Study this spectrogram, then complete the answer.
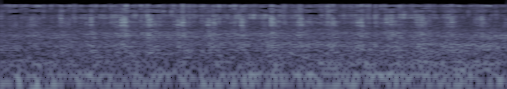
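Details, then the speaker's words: Walk-in cooler that iced up, after a pump-down test: the defrost time clock motor gives a fast, steady, buzzy rattle like a small sewing machine and sounds rough. Suspected smoked-out defrost timer; the unit comes back on after the time delay. "if the defrost timer smoked out we'll see if it advances that sounds a bit rough there we go came out of our time delay our unit's back on"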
